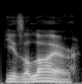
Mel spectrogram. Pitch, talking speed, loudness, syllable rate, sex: 125 Hz, 290 wpm, -13 LUFS, 5.5 syllables/s, male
